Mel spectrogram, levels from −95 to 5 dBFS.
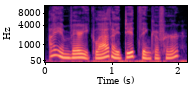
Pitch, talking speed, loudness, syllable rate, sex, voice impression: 200 Hz, 250 wpm, -16 LUFS, 5.2 syllables/s, female, feminine, adult-like, slightly relaxed, powerful, bright, soft, clear, slightly raspy, intellectual, friendly, reassuring, elegant, kind, modest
